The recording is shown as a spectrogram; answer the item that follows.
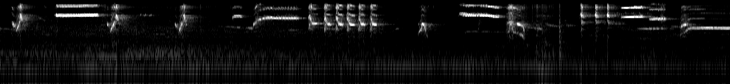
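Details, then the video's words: Mountain tailorbird singing vigorously, said to provoke rival birds into song: high, thin whistles and quick sharp chips in short bursts, some notes rising or stuttered, with a faint low hum behind. "TLEDEKAN GUNUNG GACOR"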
